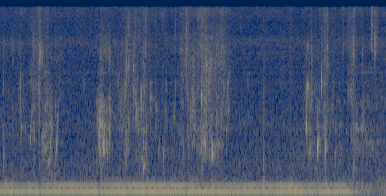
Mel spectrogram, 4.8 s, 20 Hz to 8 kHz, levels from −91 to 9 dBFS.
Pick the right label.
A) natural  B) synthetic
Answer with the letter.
B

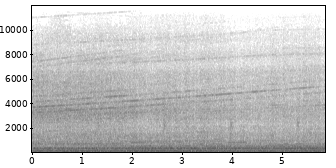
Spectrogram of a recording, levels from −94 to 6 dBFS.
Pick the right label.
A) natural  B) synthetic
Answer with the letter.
A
